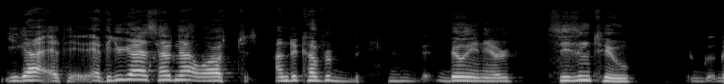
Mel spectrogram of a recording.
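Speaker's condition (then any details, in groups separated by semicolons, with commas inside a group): Cerebral palsy; present from birth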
